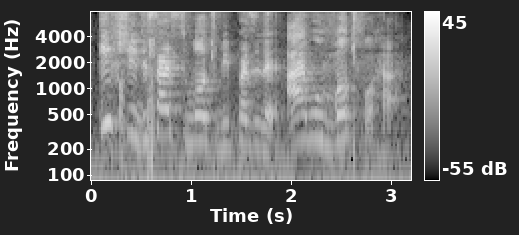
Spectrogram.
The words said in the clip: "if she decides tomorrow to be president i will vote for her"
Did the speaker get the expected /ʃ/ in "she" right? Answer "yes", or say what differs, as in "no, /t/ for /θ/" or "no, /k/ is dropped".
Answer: yes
